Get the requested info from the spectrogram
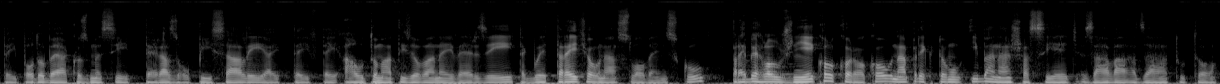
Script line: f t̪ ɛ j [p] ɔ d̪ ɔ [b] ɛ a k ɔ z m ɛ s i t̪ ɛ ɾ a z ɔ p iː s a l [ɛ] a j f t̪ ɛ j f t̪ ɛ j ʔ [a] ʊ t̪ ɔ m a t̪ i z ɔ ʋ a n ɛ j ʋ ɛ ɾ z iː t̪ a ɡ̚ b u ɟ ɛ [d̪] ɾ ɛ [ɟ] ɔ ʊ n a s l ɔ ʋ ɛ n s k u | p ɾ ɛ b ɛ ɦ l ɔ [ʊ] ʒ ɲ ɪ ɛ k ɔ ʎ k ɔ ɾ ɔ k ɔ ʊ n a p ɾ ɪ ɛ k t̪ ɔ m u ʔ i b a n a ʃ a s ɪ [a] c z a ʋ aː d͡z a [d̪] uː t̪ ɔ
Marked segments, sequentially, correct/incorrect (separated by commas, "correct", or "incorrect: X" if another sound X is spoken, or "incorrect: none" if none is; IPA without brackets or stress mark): correct, correct, incorrect: i, correct, incorrect: t̪, incorrect: c, incorrect: u, incorrect: ɛ, incorrect: t̪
